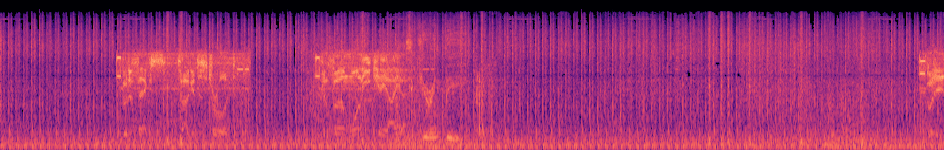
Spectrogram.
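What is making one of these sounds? Heavy guns fire in rapid, booming bursts.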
